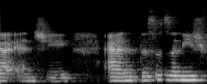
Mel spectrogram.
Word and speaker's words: Njie: video and I'm wrong apparently pronounce Maya Angie and this is a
